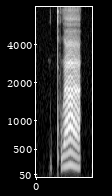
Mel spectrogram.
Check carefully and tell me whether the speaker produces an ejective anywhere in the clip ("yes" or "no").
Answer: yes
